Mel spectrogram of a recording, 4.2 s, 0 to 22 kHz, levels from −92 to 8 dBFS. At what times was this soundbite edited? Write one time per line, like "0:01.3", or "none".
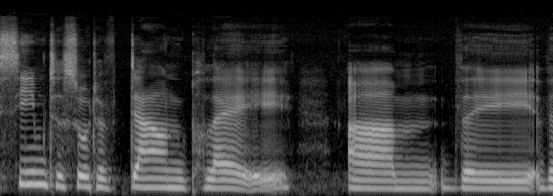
none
